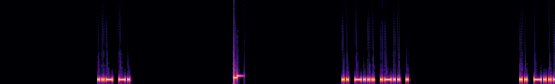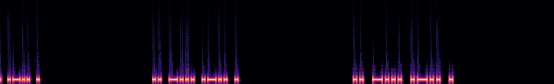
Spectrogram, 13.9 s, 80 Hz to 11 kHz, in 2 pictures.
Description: Morse code, heard as a keyed tone, about 36 wpm, 700 Hz. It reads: UN IBLE IBLE IBLE IBLE
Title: Speed-Racing Prefixes and Suffixes 30wpm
